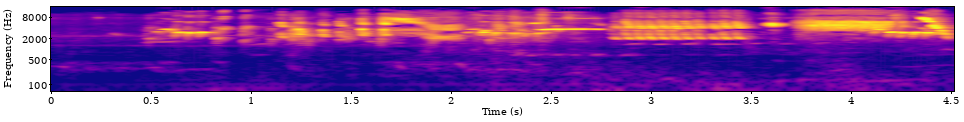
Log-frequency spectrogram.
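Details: Linnet-canary hybrid song building from soft twitters into loud chattering warbles and fast rattling trills.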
